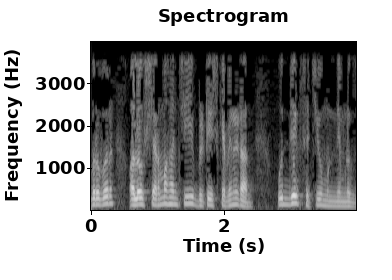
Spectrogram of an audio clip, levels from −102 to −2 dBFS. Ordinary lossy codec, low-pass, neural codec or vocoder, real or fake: none; 3.6 kHz; none; real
